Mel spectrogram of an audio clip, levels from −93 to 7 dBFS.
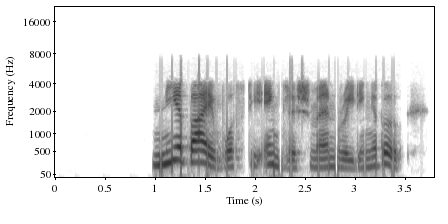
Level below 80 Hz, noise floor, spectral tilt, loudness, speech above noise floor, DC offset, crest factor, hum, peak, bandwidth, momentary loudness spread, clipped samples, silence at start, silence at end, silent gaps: -56 dBFS; -86 dBFS; -5.5 dB/octave; -20 LUFS; 65 dB; under 0.1%; 18 dB; none; -4 dBFS; 7.8 kHz; 11 LU; under 0.1%; 1 s; 0.15 s; none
